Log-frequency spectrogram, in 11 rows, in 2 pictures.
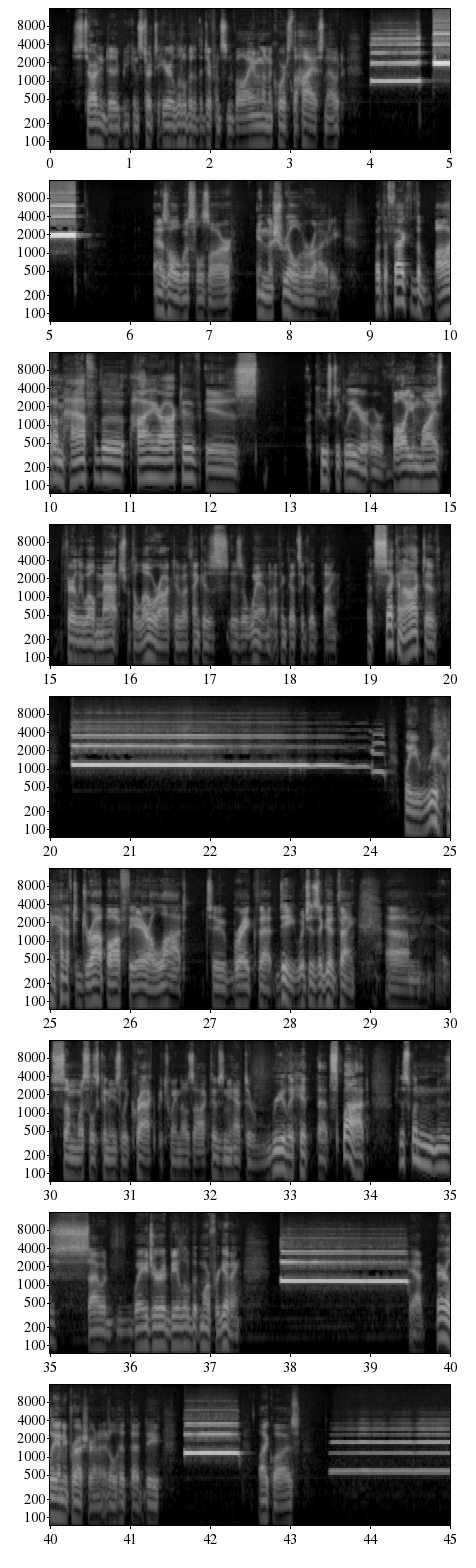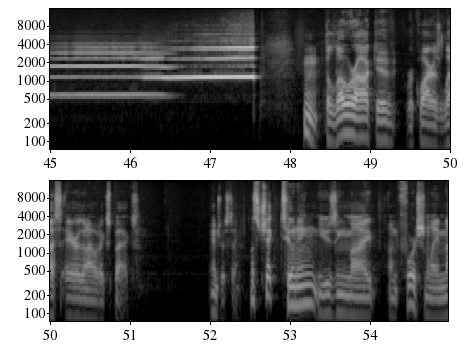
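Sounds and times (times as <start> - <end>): tin whistle high note: 4.0 - 5.5, 20.3 - 24.3, 37.9 - 39.5, 41.7 - 42.5, 43.5 - 47.7.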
